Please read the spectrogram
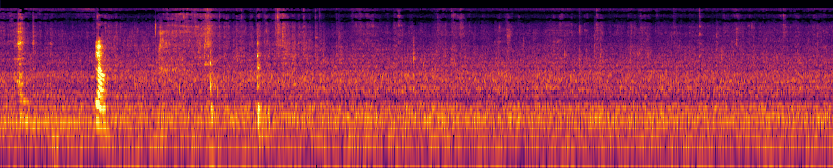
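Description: Light clicks of a utensil scraping a ceramic bowl over an aluminium pot, a couple of times early on, over a steady low kitchen hum.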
